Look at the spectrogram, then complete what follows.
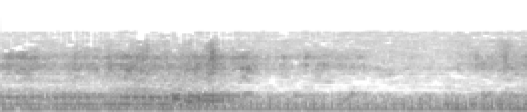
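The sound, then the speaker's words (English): The diesel engine of the fishing boat Nancy Ruth drones steadily with a deep, even hum as it heads eastward over choppy water in a swirling gray fog, its low throb running unbroken under a wash of rushing, hissing water noise throughout. “As we continue now, we join Lois and Horatio Horn aboard the Nancy Ruth, Captain Marvel's diesel-powered fishing boat.”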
